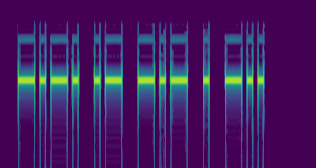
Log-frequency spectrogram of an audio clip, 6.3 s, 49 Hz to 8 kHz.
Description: Morse code, heard as a keyed tone, about 11 wpm, 700 Hz. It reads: CAKED
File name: 11 WPM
